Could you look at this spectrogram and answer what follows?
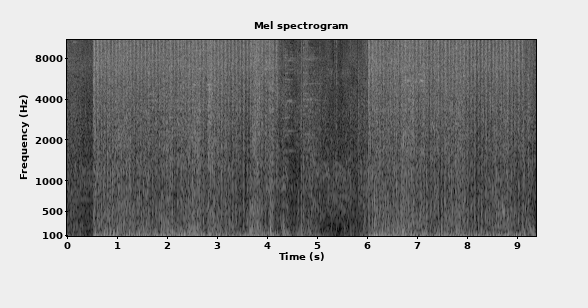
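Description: AK-74 rifle firing on full auto in Black Ops 6, long loud sustained bursts of rapid repeated shots with a brief pause midway, close and dominant with no talking.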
